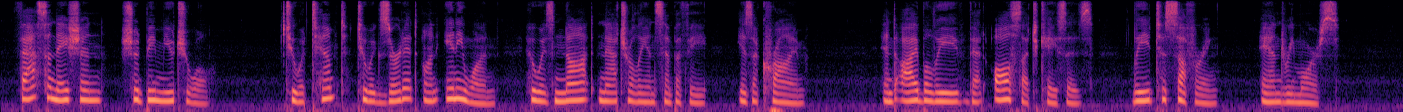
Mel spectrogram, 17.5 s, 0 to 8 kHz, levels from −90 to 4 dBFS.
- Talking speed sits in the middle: No, slow, 110 wpm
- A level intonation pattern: No, average, 3.7 semitones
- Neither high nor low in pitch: No, high, 195 Hz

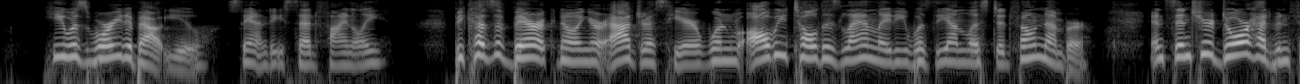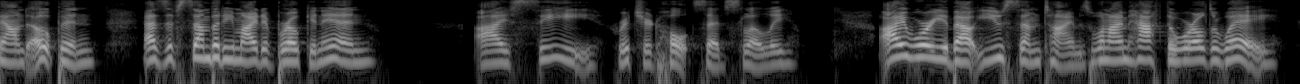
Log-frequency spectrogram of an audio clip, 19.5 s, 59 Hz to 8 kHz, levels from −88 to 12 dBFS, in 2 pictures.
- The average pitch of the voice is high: Yes, high, 230 Hz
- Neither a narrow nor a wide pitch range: Yes, average, 4.6 semitones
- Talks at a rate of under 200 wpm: Yes, average, 175 wpm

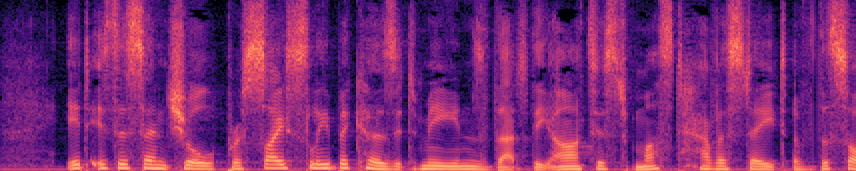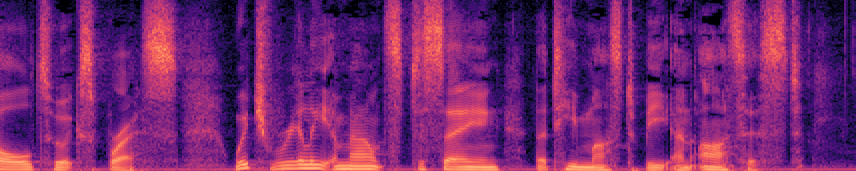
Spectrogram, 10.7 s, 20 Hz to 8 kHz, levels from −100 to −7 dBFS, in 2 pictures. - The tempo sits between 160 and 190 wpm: Yes, average, 170 wpm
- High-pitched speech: No, low, 130 Hz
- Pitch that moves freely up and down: No, average, 3.9 semitones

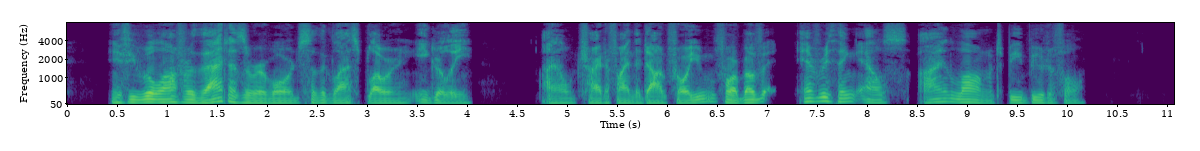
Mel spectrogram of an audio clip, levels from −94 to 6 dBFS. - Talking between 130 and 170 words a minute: Yes, average, 165 wpm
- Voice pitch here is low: Yes, very low, 90 Hz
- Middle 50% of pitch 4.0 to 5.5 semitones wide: Yes, average, 4.3 semitones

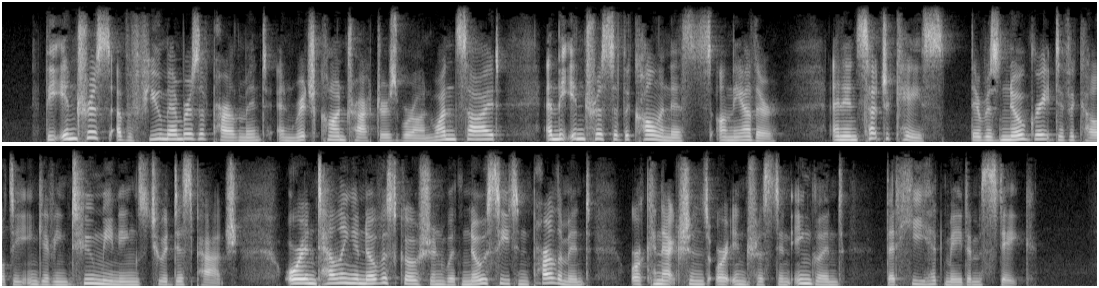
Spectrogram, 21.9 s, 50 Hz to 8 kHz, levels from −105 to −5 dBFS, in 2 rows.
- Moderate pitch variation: No, wide, 5.8 semitones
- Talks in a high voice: Yes, high, 195 Hz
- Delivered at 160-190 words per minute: Yes, average, 175 wpm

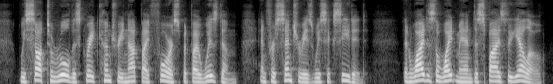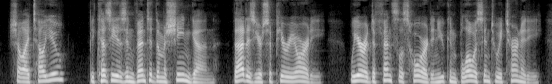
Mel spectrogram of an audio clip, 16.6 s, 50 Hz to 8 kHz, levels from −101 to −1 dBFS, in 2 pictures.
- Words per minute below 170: No, average, 195 wpm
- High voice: No, medium, 155 Hz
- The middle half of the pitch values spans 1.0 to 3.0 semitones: No, average, 4.0 semitones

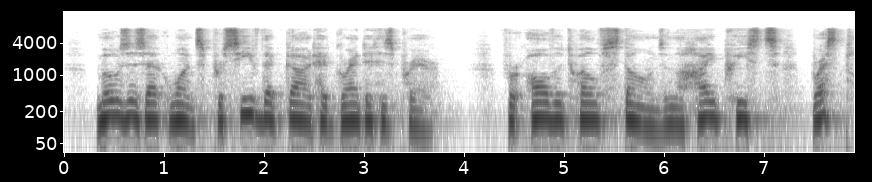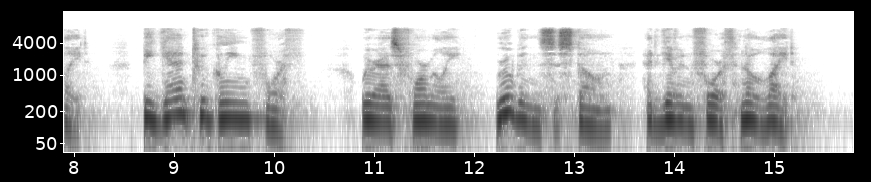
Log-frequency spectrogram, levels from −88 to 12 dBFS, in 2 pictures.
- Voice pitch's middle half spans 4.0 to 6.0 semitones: No, average, 3.0 semitones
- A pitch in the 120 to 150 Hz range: Yes, medium, 140 Hz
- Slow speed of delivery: Yes, slow, 125 wpm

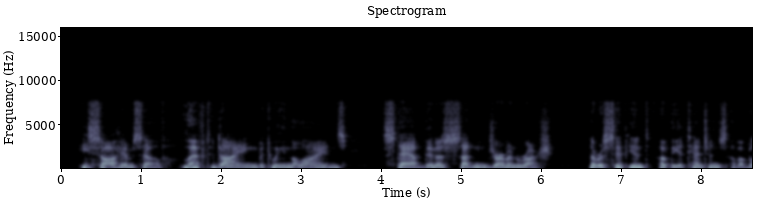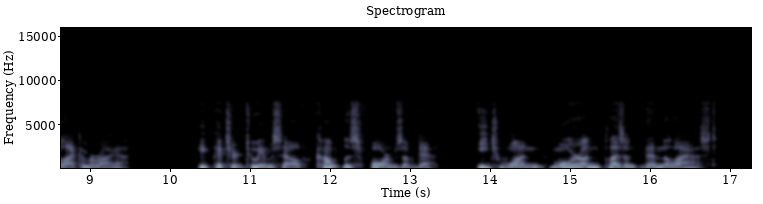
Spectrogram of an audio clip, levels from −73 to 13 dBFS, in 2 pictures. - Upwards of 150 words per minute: No, slow, 135 wpm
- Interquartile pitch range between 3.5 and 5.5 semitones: Yes, average, 4.6 semitones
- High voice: No, low, 120 Hz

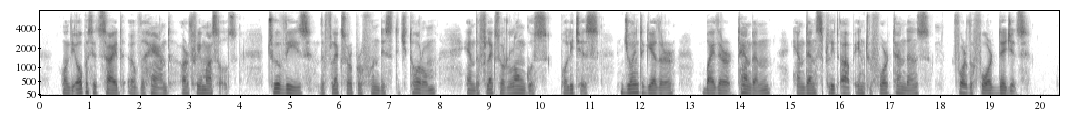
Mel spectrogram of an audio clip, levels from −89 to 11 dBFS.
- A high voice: No, low, 110 Hz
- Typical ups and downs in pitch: No, narrow, 2.0 semitones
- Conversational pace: No, slow, 110 wpm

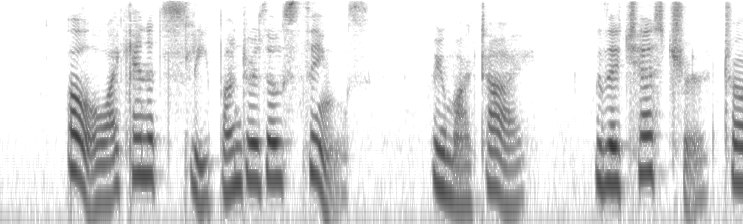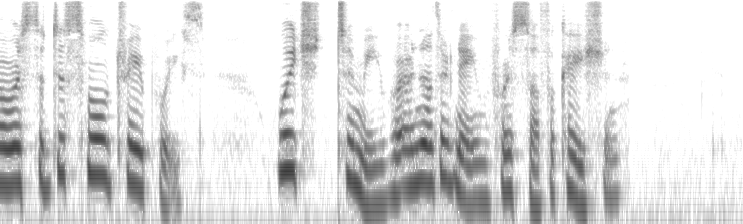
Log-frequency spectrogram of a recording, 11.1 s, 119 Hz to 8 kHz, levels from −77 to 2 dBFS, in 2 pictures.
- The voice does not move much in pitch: No, wide, 5.4 semitones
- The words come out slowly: Yes, slow, 130 wpm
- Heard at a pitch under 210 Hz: No, high, 245 Hz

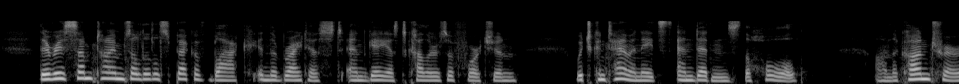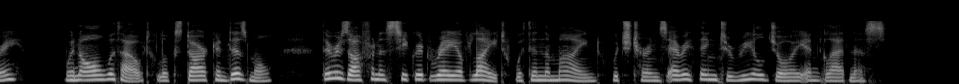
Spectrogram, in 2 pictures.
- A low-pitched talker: No, high, 200 Hz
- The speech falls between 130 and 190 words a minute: Yes, average, 160 wpm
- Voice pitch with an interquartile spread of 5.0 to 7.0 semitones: No, average, 4.0 semitones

